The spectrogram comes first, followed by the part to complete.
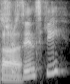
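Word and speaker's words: Straczynski: Uh, how do you pronounce his last name? Michael J. Michael Strazinski.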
